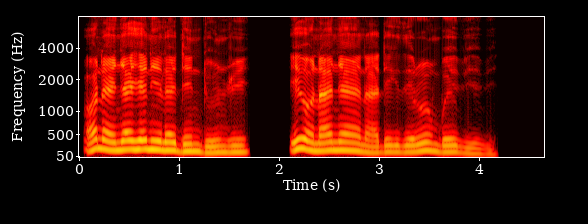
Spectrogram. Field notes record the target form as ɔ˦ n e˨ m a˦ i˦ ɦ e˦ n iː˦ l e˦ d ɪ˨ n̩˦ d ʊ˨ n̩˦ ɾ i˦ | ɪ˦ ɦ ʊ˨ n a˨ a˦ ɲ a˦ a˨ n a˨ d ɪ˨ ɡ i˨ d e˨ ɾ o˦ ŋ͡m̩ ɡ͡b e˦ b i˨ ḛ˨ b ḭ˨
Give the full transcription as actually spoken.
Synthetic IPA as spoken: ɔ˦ n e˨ ɲ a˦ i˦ ɦ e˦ n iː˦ l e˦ d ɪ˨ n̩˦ d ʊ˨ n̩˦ ɾ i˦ | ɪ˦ ɦ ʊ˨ n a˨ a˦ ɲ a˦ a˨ n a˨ d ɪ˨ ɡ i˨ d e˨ ɾ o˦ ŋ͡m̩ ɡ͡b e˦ b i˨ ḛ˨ b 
